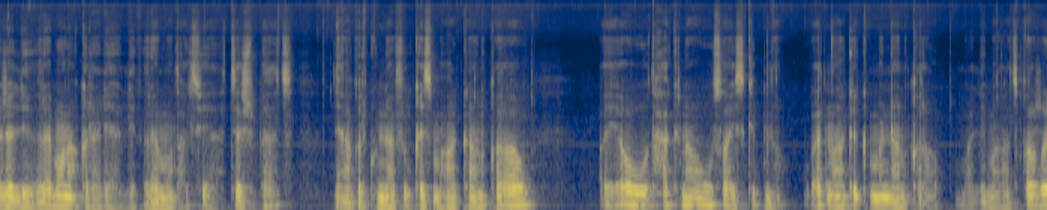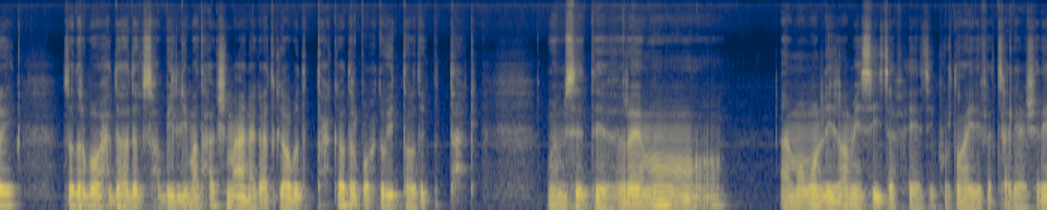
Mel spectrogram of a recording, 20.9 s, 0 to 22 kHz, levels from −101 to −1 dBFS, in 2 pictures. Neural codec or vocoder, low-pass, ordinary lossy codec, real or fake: none; none; none; real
